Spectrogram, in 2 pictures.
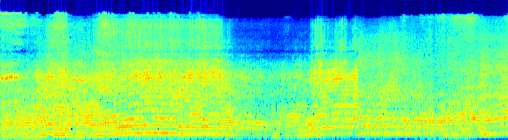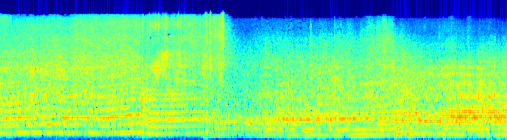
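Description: A rally car engine revs hard and roars past, rising and falling in pitch.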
